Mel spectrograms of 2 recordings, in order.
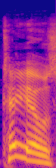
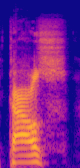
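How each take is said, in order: First: The name does not rhyme with house. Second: The name rhymes with house. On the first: The speaker calls it wrong. "I was saying Theos, and it's Toyos" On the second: The speaker calls it right. "like house with a T"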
